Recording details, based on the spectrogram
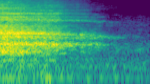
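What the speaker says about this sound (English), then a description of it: "taking a nice big deep breath in, and on the exhale, really blowing it out" A single deep exhale blown out forcefully through the mouth during a guided breathing exercise, breathy and close, starting strong and trailing off into a soft fade with no talking.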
